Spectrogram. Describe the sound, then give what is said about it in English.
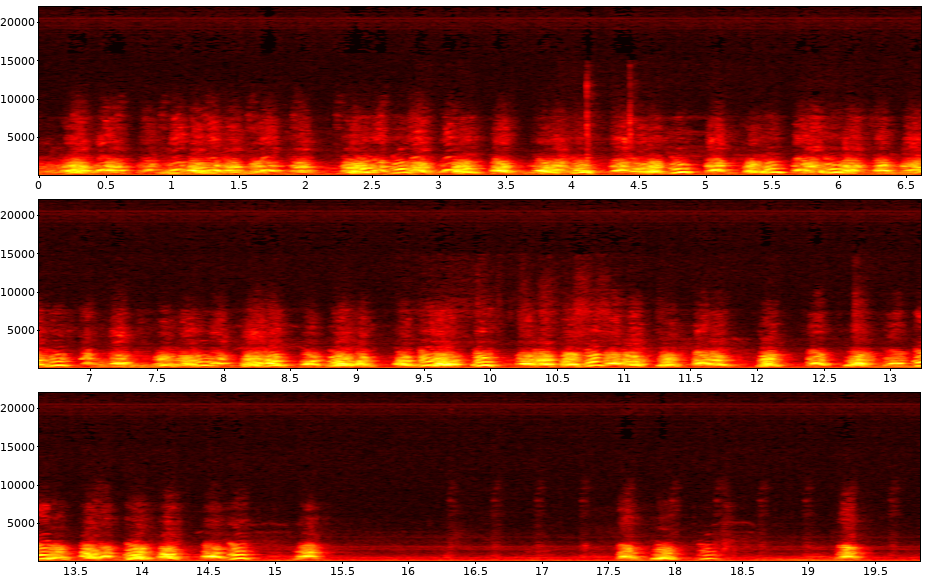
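Several dogs bark furiously and continuously behind a green gate, overlapping yaps and deeper woofs in a frantic back-and-forth, thinning to scattered barks near the end over a steady low hum. “So let me just, when you watch the clip, pretend that the green gate that you're seeing is like the social media platform.”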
